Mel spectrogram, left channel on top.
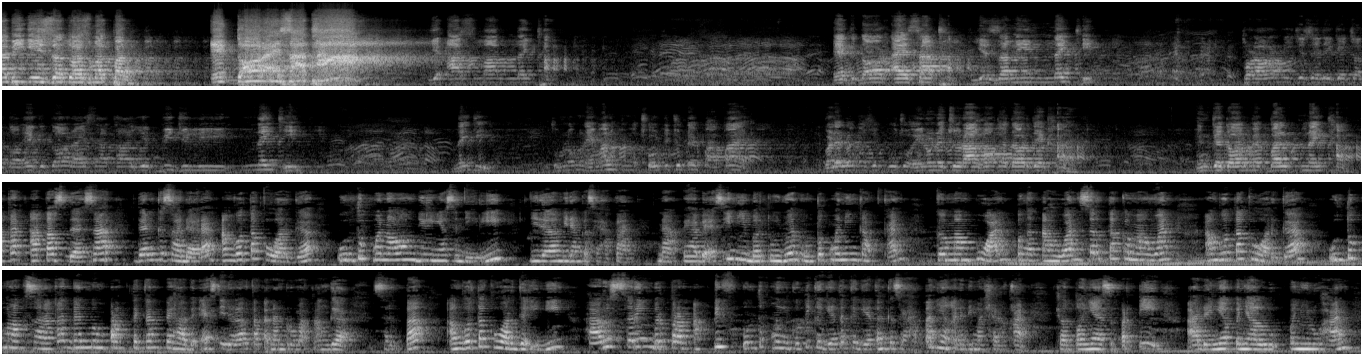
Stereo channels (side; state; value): both; different; correlation 0.00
